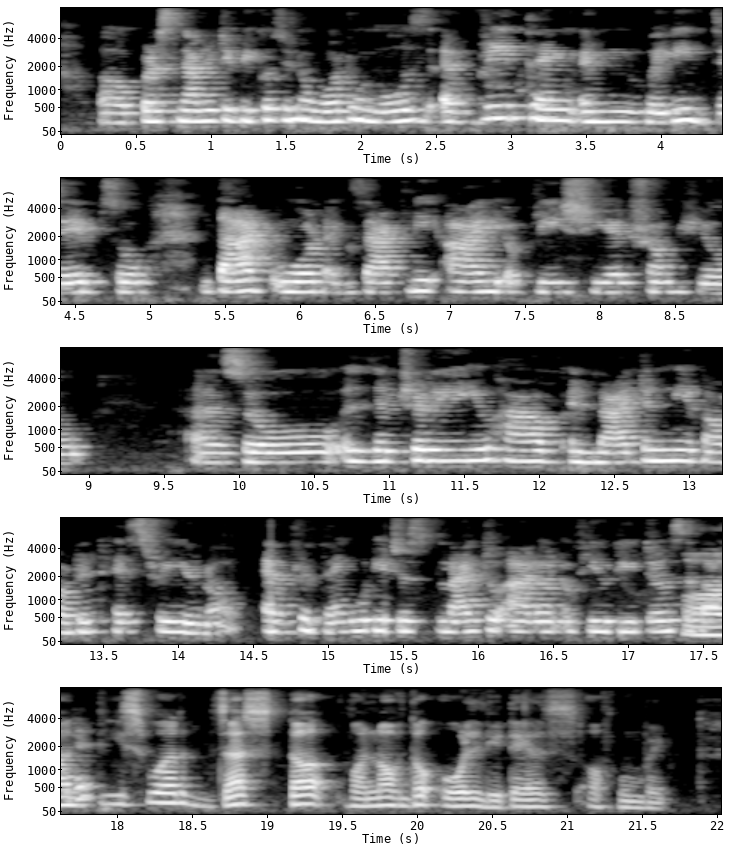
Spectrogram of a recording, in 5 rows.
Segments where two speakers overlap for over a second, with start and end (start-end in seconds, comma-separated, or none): none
